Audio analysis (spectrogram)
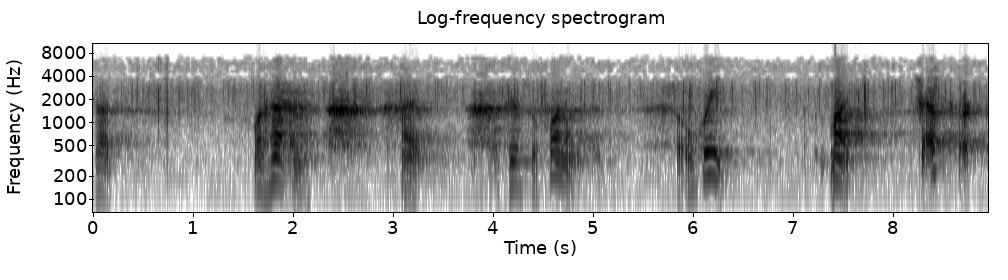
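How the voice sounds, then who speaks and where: An actor playing an earnest, fearful, easily shaken assistant, in the theatrical style of old-time radio drama. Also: male voice, on the high side, big pitch swings, very slow, creaky, long pauses, heavily acted. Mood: weak, dazed. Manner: urgent, hesitant, theatrical. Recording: tinny, echoey, noisy old radio recording.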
